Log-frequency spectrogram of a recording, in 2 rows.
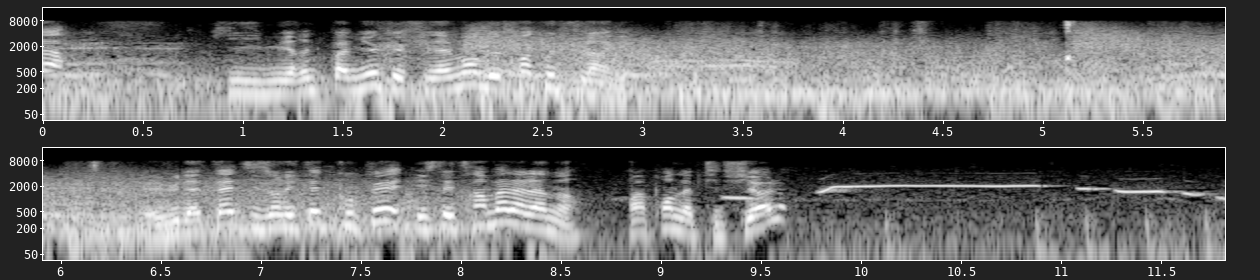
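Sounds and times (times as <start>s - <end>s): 
speech: 0.0s - 3.2s, 6.4s - 9.8s
faint hum: 0.0s - 11.8s
soft low thumps: 0.0s - 11.8s
character whistling a melody: 9.8s - 11.8s.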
